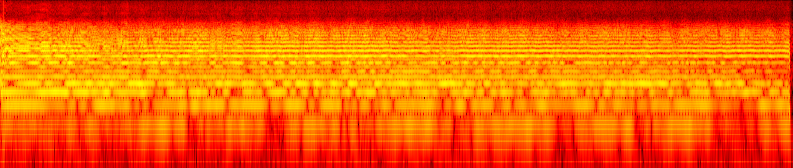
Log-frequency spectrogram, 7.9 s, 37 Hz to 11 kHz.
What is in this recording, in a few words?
E2 brass, mellotron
